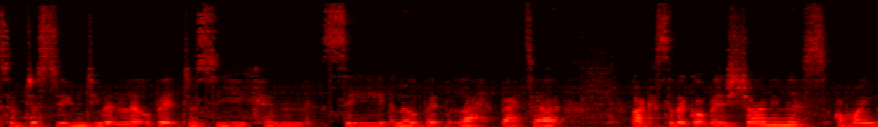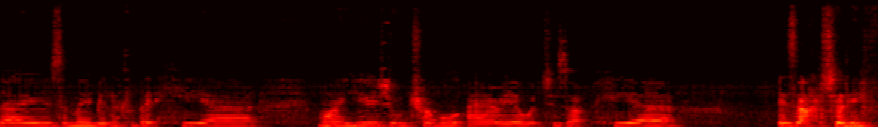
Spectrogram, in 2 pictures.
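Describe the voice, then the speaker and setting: A woman's voice: mid-range voice, a little hiss or hum, low-quality recording. A woman vlogger giving a casual, chatty and understated makeup review to the camera in an informal way.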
